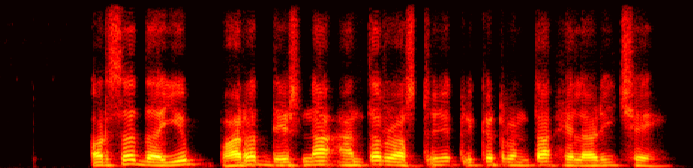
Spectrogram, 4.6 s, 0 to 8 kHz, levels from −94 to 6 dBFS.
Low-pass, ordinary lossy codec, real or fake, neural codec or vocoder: none; none; fake; codec, 16 kHz, 0.9 kbps, LongCat-Audio-Codec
